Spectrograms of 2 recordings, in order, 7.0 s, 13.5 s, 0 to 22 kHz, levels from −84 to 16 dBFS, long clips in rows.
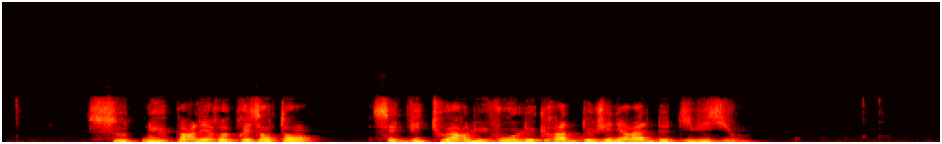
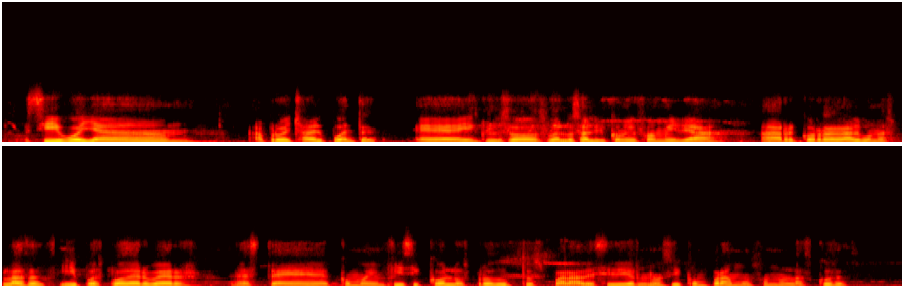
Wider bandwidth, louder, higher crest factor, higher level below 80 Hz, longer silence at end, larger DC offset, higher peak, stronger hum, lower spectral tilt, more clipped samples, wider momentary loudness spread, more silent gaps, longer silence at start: second, 7.2 kHz vs 8 kHz; first, -23 LUFS vs -27 LUFS; about the same, 18 dB vs 18 dB; about the same, -66 dBFS vs -64 dBFS; first, 1.45 s vs 0.45 s; neither; about the same, -6 dBFS vs -8 dBFS; neither; about the same, -6.5 dB/octave vs -6.5 dB/octave; neither; about the same, 9 LU vs 10 LU; neither; first, 0.65 s vs 0.15 s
